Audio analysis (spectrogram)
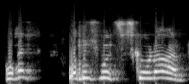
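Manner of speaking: very high, slow bewildered squeal; mock freaking out. Wrestler reacting to a phoned threat, hammed-up freak-out. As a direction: panic in an exaggerated high voice. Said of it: "he's, like, freaking out".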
